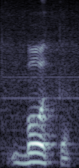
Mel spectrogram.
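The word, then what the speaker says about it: botte: uh in in France whenever you see Double T uh when any uh consant which is used Double T you don't not have to pronounce them uh twice so which means I I want to say that you do not pronounce it like both okay but as if it is single letter both both both uh which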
